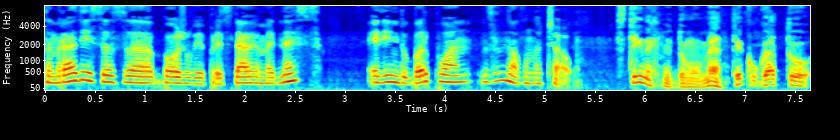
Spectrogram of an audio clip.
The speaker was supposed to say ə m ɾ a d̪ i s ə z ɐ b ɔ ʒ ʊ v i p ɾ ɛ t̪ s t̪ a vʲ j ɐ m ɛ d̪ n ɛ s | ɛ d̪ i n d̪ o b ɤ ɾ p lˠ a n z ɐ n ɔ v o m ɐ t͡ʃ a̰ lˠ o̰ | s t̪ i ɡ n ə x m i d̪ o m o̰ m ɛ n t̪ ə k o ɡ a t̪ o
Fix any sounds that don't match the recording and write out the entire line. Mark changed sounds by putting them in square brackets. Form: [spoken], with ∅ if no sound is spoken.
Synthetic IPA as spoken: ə m ɾ a d̪ i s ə z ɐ b ɔ ʒ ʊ v i p ɾ ɛ t̪ s t̪ a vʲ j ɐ m ɛ d̪ n ɛ s | ɛ d̪ i n d̪ o b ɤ ɾ p lˠ a n z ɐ n ɔ v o [n] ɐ t͡ʃ a̰ lˠ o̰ | s t̪ i ɡ n ə x m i d̪ o m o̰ m ɛ n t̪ ə k o ɡ a t̪ o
